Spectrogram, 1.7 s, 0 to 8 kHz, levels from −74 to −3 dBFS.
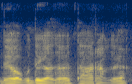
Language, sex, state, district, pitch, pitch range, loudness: Chakma, male, Tripura, Dhalai, 85 Hz, 85-90 Hz, -17 LUFS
